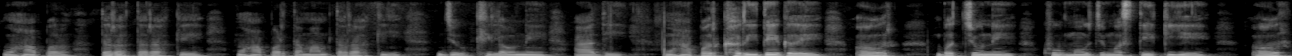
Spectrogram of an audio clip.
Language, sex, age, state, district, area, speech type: Hindi, female, 45-60, Uttar Pradesh, Ghazipur, rural, spontaneous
